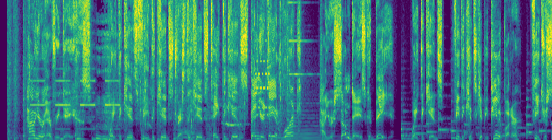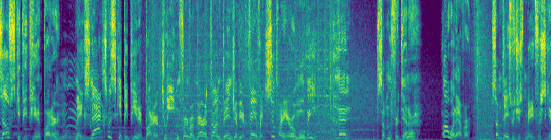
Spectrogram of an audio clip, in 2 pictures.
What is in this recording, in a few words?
Commercial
